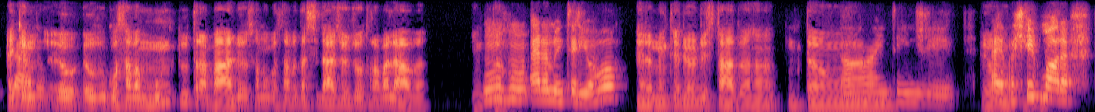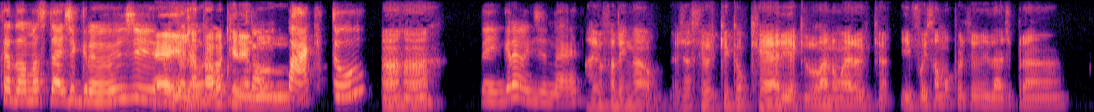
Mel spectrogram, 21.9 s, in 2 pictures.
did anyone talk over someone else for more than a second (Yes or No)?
Yes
